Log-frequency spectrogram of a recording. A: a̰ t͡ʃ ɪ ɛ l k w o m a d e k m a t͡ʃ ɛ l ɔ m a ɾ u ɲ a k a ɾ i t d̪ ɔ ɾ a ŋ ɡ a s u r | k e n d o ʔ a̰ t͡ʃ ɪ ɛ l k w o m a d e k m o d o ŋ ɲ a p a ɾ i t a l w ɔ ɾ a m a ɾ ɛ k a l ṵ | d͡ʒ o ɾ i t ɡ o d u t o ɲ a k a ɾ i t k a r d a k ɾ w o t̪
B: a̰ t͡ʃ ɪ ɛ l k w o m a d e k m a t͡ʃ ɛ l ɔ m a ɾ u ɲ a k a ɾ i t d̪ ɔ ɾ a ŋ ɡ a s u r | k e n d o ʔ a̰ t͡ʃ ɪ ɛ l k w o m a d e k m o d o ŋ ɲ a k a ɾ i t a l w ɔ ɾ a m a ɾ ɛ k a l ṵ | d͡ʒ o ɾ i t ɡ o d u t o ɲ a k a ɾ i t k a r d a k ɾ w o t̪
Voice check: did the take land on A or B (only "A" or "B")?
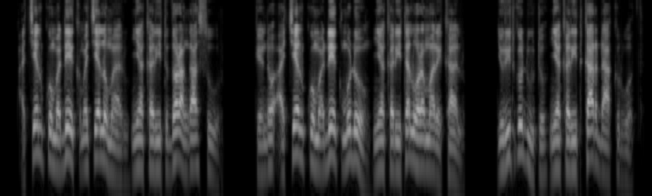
B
